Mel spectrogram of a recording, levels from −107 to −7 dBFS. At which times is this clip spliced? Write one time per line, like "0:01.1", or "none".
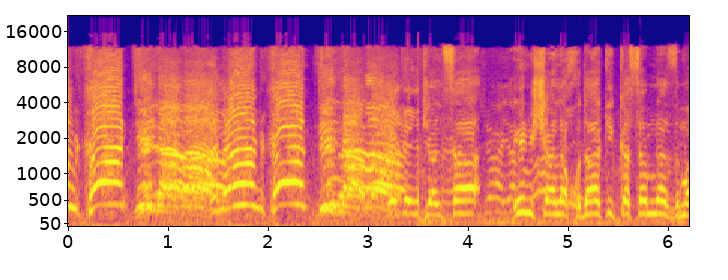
0:03.5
